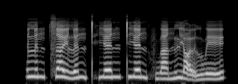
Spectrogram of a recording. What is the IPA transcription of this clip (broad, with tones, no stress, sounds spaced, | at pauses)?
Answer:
l ə˥˧ n t͡s a˥˧ ɪ̯ l ə˥˩ n t̪ʰ j ɛ˥ n t̪ j ɛ˥˩ n f w a˧˥ n l j ɑ̰˨˩ ʊ̯ l w e˧˥ ɪ̯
